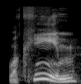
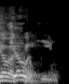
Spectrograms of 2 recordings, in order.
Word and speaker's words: Joaquim: Joaquim, not John. It's Joaquim Silva. It's Joaquim. Why I say Joaquim? Whatever. I don't know. Joaquim. It's Portuguese, so you got to pronounce the J.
